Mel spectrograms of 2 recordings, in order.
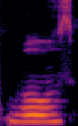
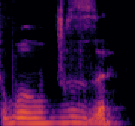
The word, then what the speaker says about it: wolves: you're also from colorado i pronounce wolves with the it sounds like an f a wolf and then i get made fun of every time but it's wolves with a v well no but if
